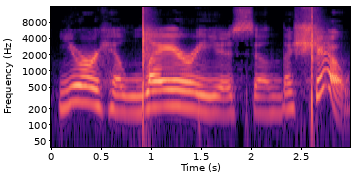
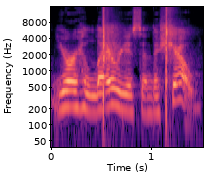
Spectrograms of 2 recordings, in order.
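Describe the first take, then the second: First: It is spoken at a moderate pace. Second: It is spoken a little faster.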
